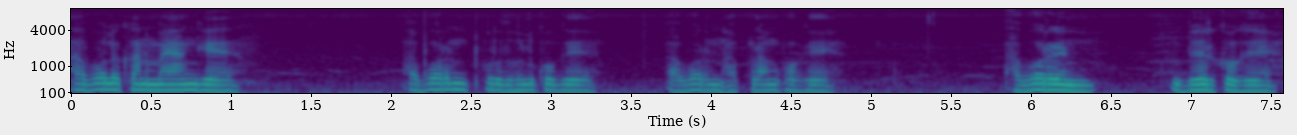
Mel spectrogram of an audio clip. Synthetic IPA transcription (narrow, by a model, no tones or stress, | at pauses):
abɔlɔkʰanmajaŋɡɛ | abɔɾɛnpuɾd̪ʱulkɔɡɛ | abɔɾɛnɦapɽaŋkɔɡɛ | abɔɾɛn | beɾkɔɡɛ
